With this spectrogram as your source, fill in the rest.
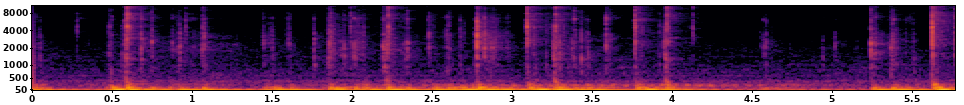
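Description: Fingertips type steadily on a full-size black plastic RGB backlit gaming keyboard with a hollow housing, resting on a marble surface. The result is a continuous stream of quick, dry key clicks with bright, sharp edges over a deep, hollow low thump.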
